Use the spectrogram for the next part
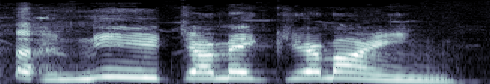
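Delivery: Scottish accent. Shown as a demonstration. Host trying song lyrics in Scottish, comic Scottish accent. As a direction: give the lyrics a playful Scottish lilt. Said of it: "do it with a Scottish accent".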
